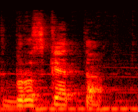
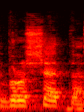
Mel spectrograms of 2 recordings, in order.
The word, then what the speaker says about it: bruschetta: to pronounce a bruschetta in Europe they call it bruschetta in North America they call it the bruschetta so either or this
